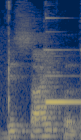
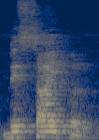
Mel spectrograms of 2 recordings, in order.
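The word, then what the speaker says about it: disciple: asset asset okay ಅ scent asset present decent ಡಿಸೈಪಲ್ ಇಲ್ನೋಡಿಐಎಸ್ಸಿಐಪಿಎಲ್ ಡಿಸೈಪಲ್ so long ವ short ಅಲ್ಲಿ confusion ಇದೆ ನಿಮಗೆ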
